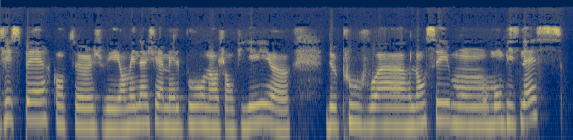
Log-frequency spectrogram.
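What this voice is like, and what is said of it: French with slight Australian accent. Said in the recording (French): “t'as un petit accent anglo-saxon, tu sais comme les les Français qui vivent aux États-Unis ... t'as ton petit accent australien quand tu me parles”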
